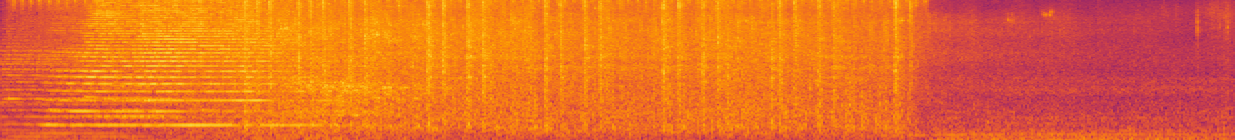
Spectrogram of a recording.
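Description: Train passing close by: its horn sounds at the start over a loud rush, then the wheels clack rapidly over the rail joints. The sound cuts off abruptly about nine seconds in, leaving a low hum.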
